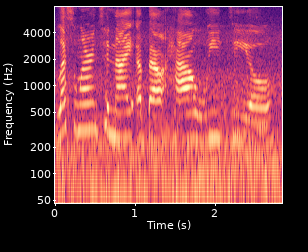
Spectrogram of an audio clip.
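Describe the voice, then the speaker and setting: A high-pitched woman hosts children's story time, reading aloud slowly and asking young viewers direct questions. Music plays under her voice against a noisy background.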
